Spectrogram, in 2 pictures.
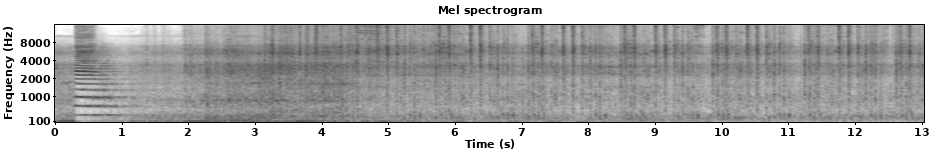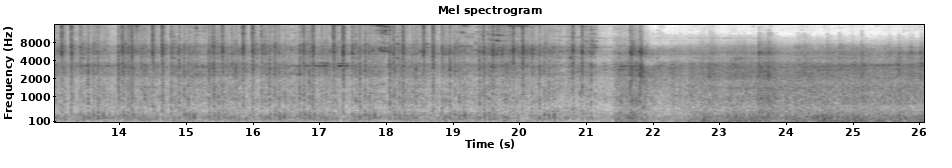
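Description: Diesel locomotive's horn ending about a second in, then the locomotive's low engine drone and a long, loud, steady clatter of coach wheels over the rail joints as a passenger train passes close by.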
